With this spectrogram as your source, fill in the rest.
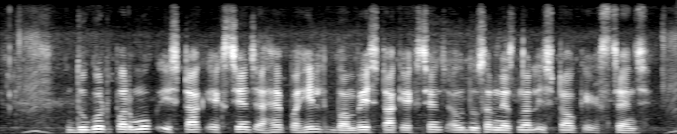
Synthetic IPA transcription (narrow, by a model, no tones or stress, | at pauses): d̪uɡoʈpəɾmukʰisʈakekst͡ʃẽnd͡ʒəɦepəɦilbəmbesʈakekst͡ʃẽnd͡ʒa̰wd̪usəɾnesʰnəlisʈakekst͡ʃẽnd͡ʒ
